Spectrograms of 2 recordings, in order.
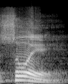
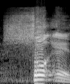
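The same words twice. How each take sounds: First: The word is said plainly without pressure. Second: The word is said with forceful pressure. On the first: The speaker calls it wrong. "jangan bilang Soe" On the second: The speaker calls it right. "Harus pakai tekan begitu"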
